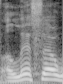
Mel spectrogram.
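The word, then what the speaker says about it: Ellisa: Make sure you follow my beautiful wife, Alyssa. What's your handle? It's Alyssa but it's spelled weird. It's E L L I S A, Allenton.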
